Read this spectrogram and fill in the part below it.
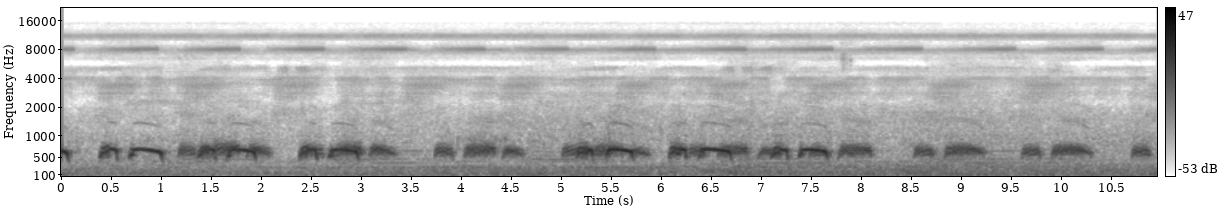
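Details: Spotted dove used as a decoy for wild doves. It coos in a fast, near-continuous run of paired notes, roughly one pair per second, and fades slightly toward the end.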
